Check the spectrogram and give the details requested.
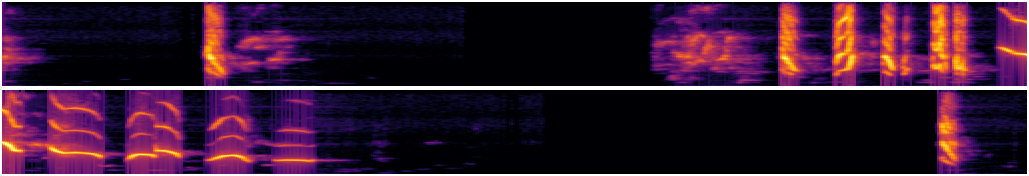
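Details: Oriental magpie-robin (kacer) in vigorous fighting-style song, used as bait to rouse other magpie-robins into responding: a short burst, then rapid sharp notes and a run of slurred whistled phrases, ending with a lone note after silence.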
